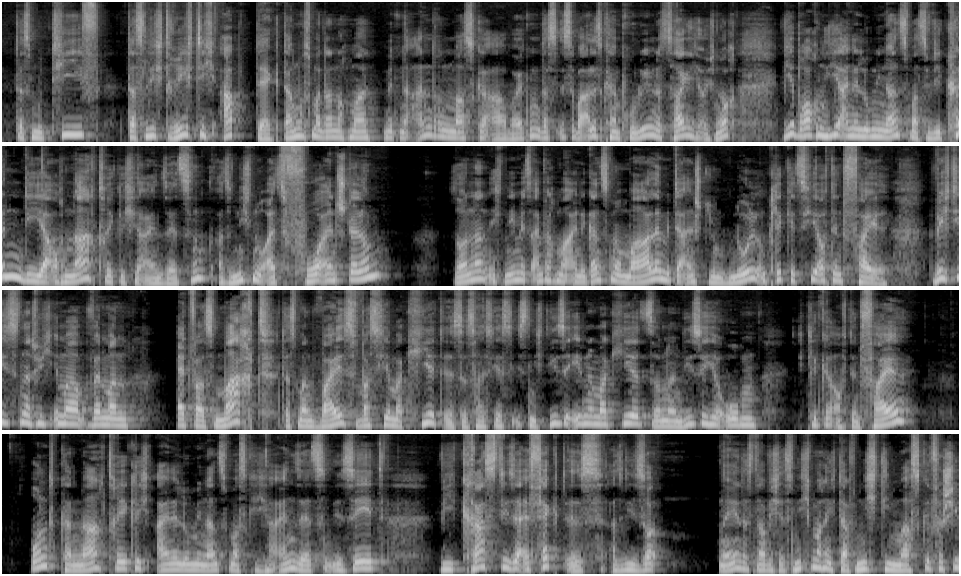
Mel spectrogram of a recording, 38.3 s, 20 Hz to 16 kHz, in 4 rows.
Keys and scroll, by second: 37.1 alt+super+z.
